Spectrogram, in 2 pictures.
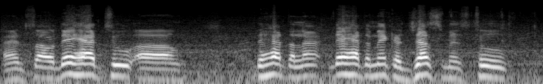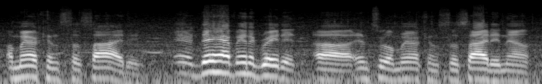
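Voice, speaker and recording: A man's voice: fairly high pitch, normal speed, a little mellow, slight background noise. A man recalling his neighborhood's past in an interview, speaking in a rambling, plain-spoken way.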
